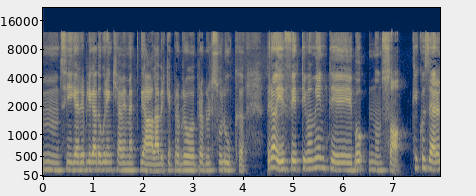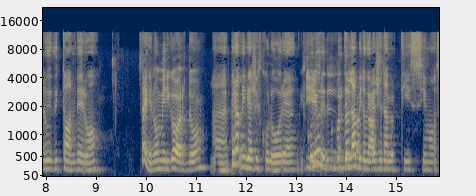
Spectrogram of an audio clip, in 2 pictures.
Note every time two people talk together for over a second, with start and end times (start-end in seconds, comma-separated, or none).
13.1-15.0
